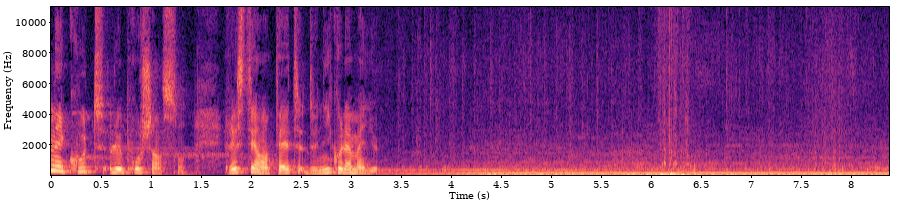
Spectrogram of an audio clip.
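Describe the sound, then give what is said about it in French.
Low, throaty cooing of pigeons in a city, heard with people talking and followed by a steady low hum. “Les pigeons, ça fait partie des villes.”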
